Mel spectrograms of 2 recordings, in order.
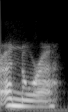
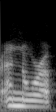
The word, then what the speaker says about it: Anora: Yes, these are Anora. These are Anora pearls. Anora is spelled like honor with an A on the end if you want to look them up.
